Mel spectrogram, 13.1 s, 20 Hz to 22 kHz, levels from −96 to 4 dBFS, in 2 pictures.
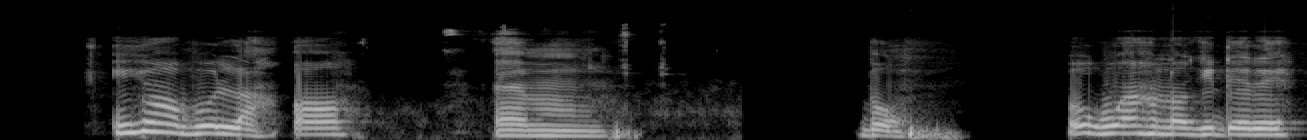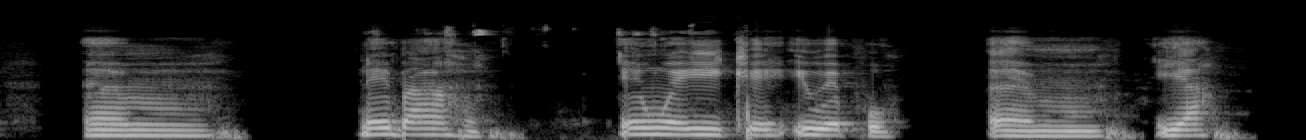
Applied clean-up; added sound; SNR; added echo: neural mask model Resemble Enhance denoiser.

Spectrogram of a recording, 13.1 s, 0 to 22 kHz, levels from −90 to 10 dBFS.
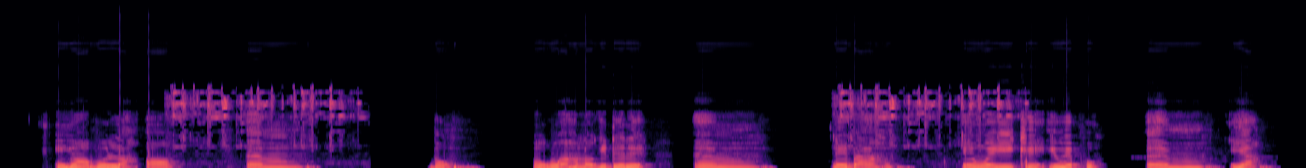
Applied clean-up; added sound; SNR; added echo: none; Keys jangling; 14 dB; none.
